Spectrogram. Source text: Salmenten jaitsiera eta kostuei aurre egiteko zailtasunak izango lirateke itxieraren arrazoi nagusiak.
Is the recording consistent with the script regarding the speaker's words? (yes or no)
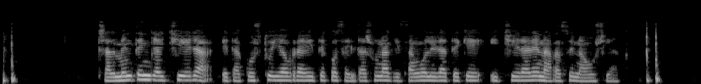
yes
